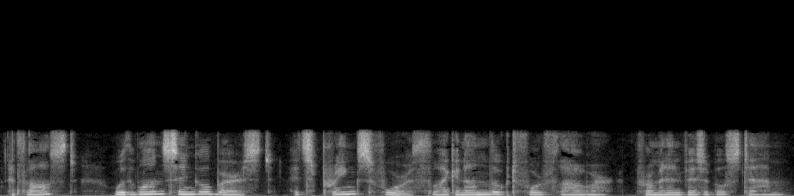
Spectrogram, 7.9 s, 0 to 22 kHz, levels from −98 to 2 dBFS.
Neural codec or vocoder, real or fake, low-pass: none; real; 7.2 kHz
